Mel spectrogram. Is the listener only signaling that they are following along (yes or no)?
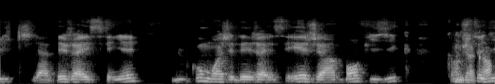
yes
